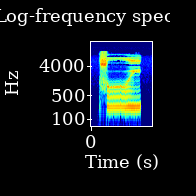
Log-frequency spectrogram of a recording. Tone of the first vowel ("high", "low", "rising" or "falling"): high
